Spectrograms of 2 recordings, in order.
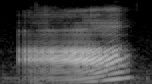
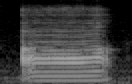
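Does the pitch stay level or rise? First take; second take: rising; level. First: The pitch rises from middle to high. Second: The pitch stays high and level throughout. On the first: "아, 아 하고 올라가죠" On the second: "그러면 길게 아, 아, 이게 1성이 되겠죠"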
